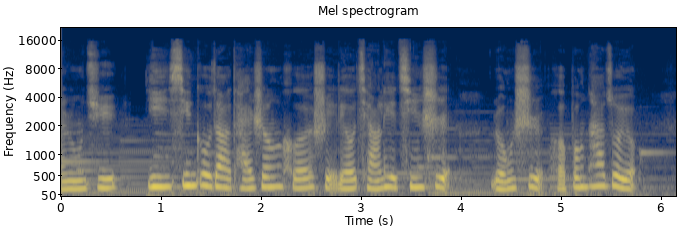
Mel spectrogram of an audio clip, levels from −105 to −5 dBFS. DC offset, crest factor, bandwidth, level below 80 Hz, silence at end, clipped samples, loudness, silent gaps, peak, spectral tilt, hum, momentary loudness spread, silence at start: under 0.1%; 14 dB; 14 kHz; -56 dBFS; 0.25 s; under 0.1%; -28 LUFS; none; -14 dBFS; -6 dB/octave; none; 6 LU; 0 s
